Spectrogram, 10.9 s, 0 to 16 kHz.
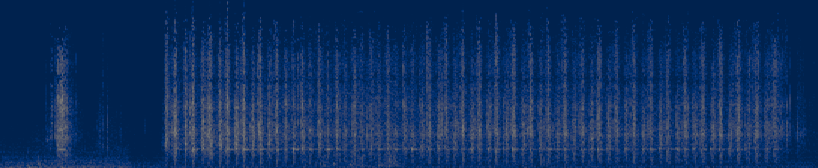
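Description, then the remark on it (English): A cocktail shaker full of ice, Gin Number 6 and muddled cucumber, cored jalapeno and cilantro is shaken hard and steadily for about eight seconds, a fast, even, bright rattle of ice against metal, preceded by a brief clink. “And then I'm going to shake this up vigorously.”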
